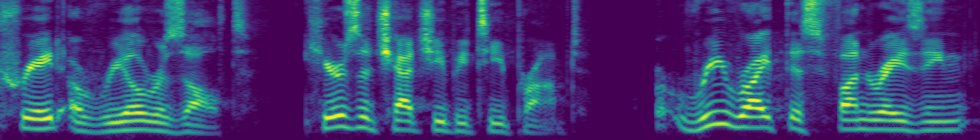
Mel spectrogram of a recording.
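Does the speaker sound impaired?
No.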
